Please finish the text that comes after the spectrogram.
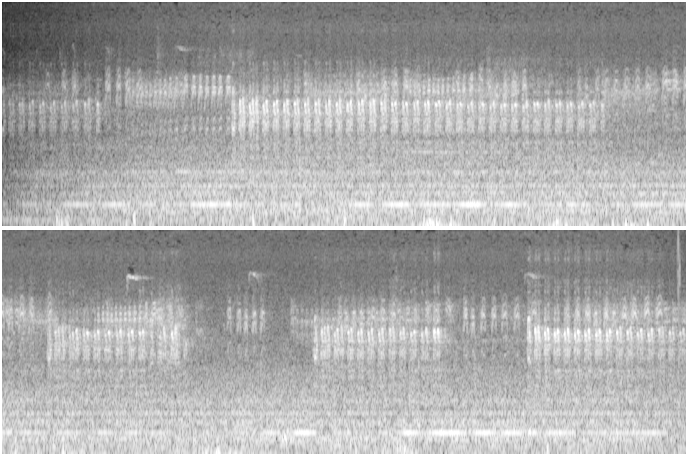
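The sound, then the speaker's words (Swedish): Great spotted woodpecker calls, a busy and almost continuous stream of sharp, rapid notes that swell and ease in bursts, with no talking. “Jag ska ta och lyssna på den där större hackspetten en gång till.”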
